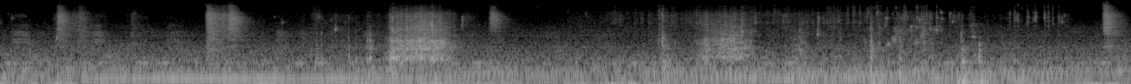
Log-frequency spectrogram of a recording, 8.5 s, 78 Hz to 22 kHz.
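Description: Transmission cooler fluid from disconnected radiator hoses on a Land Cruiser 100 series drips in a slow, irregular patter with faint splashes, alongside light handling noises and no talking.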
